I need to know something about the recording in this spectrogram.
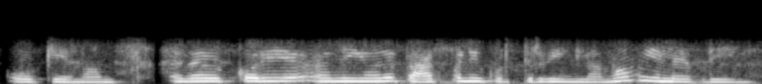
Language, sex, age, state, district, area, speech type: Tamil, female, 18-30, Tamil Nadu, Nilgiris, urban, conversation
